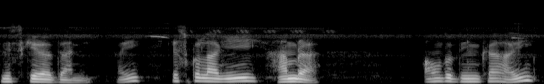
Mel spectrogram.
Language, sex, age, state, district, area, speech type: Nepali, male, 30-45, West Bengal, Kalimpong, rural, spontaneous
